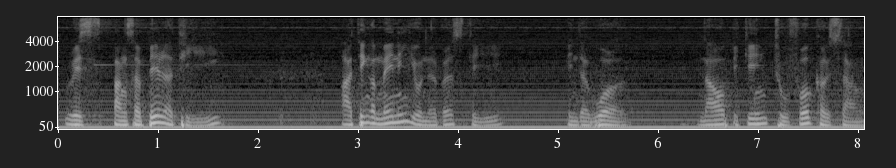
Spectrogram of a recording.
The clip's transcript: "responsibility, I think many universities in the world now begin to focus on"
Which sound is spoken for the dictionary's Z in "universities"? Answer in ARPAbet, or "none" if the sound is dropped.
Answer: none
